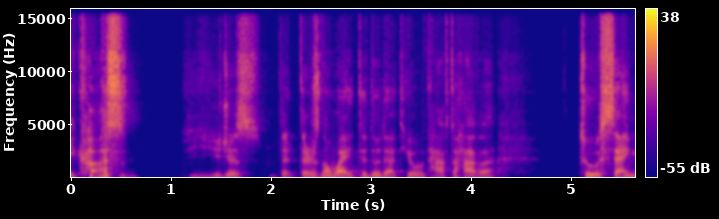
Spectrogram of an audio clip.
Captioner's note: chuckles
